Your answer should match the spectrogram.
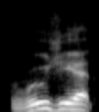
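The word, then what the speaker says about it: Rugiet: But if you're looking for something beyond the usual pill, meet Rouette Ready. And Rouette is spelled R U G like rug and IE T.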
